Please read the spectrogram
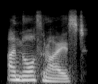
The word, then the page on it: unauthorized: Indian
